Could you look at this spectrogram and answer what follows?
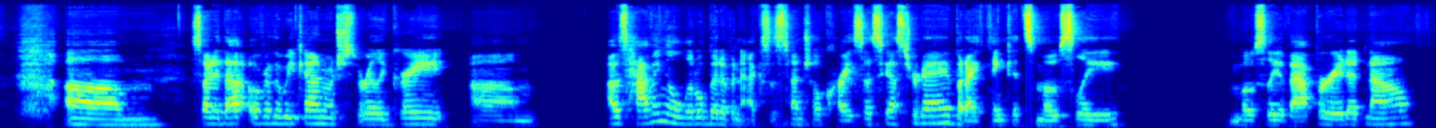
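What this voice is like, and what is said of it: Strained, partly lost voice. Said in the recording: “my voice is a little messed up, it is because I went too hard singing You Oughta Know by Alanis Morissette at karaoke on Friday night, and then lost my voice.”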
